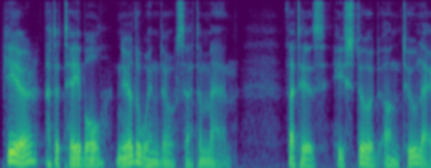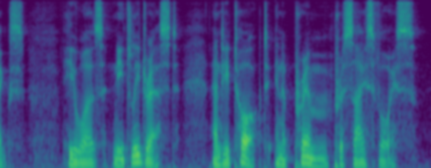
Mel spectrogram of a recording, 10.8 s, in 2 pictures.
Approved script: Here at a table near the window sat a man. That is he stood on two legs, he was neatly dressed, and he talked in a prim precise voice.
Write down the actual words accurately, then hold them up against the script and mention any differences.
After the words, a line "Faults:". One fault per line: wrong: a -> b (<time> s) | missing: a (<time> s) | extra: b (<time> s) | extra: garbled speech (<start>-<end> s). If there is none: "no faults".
Here at a table near the window sat a man. That is he stood on two legs, he was neatly dressed, and he talked in a prim precise voice.
Faults:
no faults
